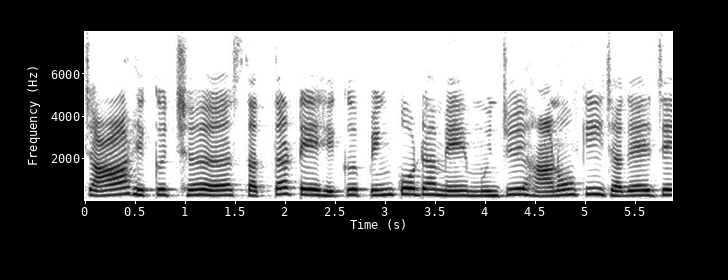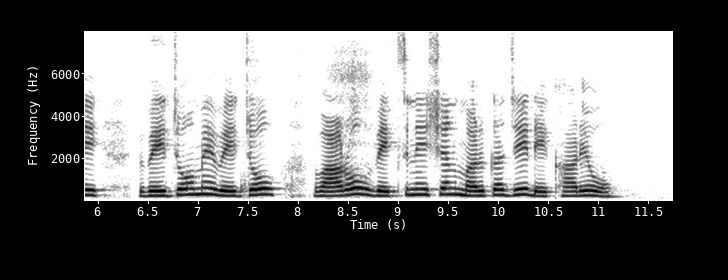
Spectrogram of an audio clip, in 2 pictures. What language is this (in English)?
Sindhi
